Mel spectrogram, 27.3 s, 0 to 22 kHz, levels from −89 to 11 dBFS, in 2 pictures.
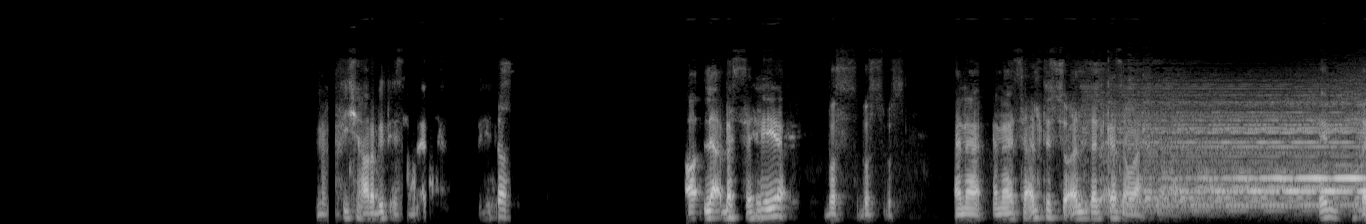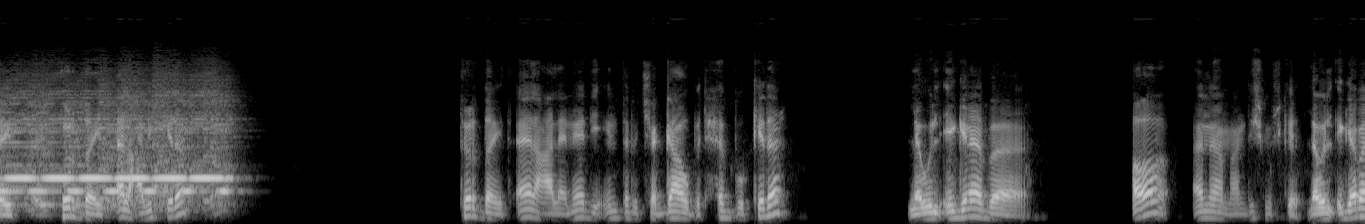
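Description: From 10.68 s to 16.33 s a tone near 700 Hz swells out of the speech, pulsing roughly every 0.4 s and peaking about 2 dB above the voice. This is feedback howl: a microphone-to-loudspeaker loop gains level each pass, narrowing to one favoured frequency.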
